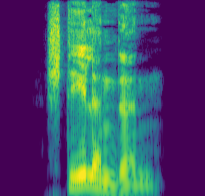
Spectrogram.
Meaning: inflection of stehlend: 1. strong genitive masculine/neuter singular 2. weak/mixed genitive/dative all-gender singular 3. strong/weak/mixed accusative masculine singular 4. strong dative plural
- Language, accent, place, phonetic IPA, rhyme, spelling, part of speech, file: German, Germany, Berlin, [ˈʃteːləndn̩], -eːləndn̩, stehlenden, adjective, De-stehlenden.ogg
